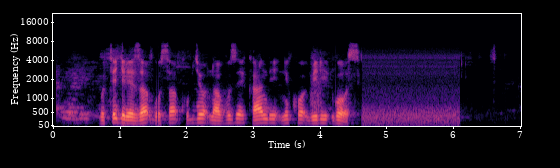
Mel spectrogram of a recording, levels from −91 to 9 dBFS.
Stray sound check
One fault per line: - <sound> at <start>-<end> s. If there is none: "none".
none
